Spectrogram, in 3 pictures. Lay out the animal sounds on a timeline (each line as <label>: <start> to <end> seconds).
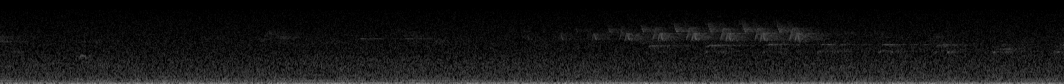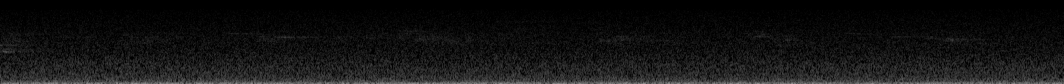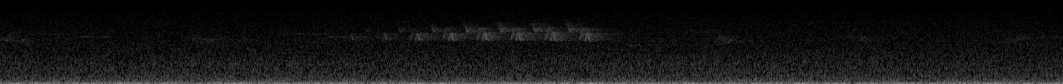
Red-eyed Vireo (Vireo olivaceus): 0.0 to 31.9 seconds
Ovenbird (Seiurus aurocapilla): 5.3 to 8.5 seconds
Blue Jay (Cyanocitta cristata): 6.5 to 11.0 seconds
Black-capped Chickadee (Poecile atricapillus): 12.8 to 13.9 seconds
Ovenbird (Seiurus aurocapilla): 24.2 to 27.7 seconds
